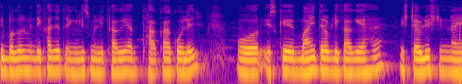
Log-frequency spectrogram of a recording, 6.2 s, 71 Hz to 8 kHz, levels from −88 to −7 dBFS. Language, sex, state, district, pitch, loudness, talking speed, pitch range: Hindi, male, Bihar, Araria, 145 Hz, -22 LUFS, 215 wpm, 145-155 Hz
